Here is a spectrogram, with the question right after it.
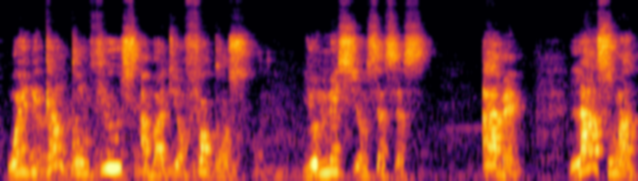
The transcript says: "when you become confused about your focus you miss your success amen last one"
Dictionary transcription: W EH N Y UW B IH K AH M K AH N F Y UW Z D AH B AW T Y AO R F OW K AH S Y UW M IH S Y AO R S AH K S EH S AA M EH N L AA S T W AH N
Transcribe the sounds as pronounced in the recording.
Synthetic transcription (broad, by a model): W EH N Y UW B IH K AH M K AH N F Y UW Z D AH B AW T Y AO F OW K AH S Y UW M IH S Y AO S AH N S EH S AA M EH N L AA S T W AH N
